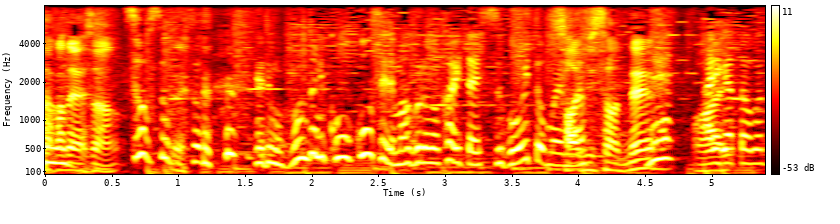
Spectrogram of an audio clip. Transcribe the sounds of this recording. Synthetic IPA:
sakanajasã̰ŋsoːsoːsoːjad̪emo̞ɦõnt̪oɲ̟iko̞ːko̞ːse̞ːd̪e̞maɡɯ̟ɾonokait̪aisɨɡo̞it̪o̞ːmo̞imaasd͡ʑisãnːeneaɾʲiɡat̪oːɡo

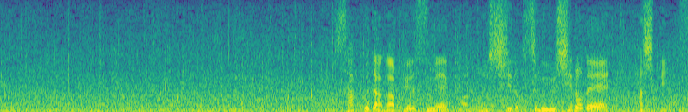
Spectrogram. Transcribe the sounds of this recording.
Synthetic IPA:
sakɯ̟d̪aɡape̞ːsɨme̞ːkaːno̞ɯ̟ɕiɾo̞sɨɡɯ̟ɯ̟ɕiɾo̞d̪e̞ | haɕi̥t̪ːe̞̰ḭma̰sɨ̥

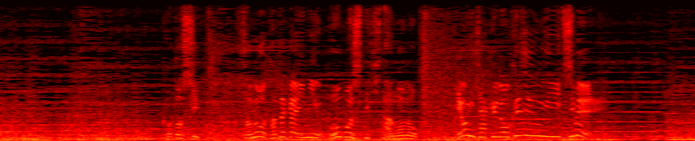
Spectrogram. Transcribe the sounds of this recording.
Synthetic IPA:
ko̞t̪o̞ɕi | so̞no̞t̪at̪akaiɲ̟iʔo̞ːbo̞ɕi̥t̪e̞kʲi̥t̪amo̞no̞ | jõ̞ɰ̃çakɯ̟ɾo̞kɯ̟ʑɨːit͡ɕime̞ː

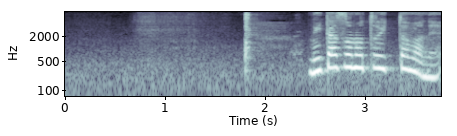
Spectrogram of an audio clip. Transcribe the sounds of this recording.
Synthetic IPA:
mʲit̪azoɾot̪o̞it̪ːaβane

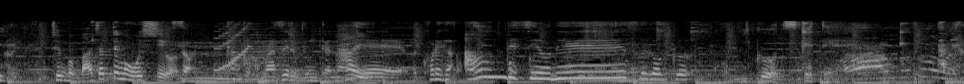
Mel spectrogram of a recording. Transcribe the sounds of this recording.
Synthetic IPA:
z̥e̞mbomaʑat̪ːe̞mo̞ːiɕiːjo̰sonãŋk̪akimazeɾɯ̟bɯ̟̃ŋkanãnd̪e̞ | kʰo̞ɾe̞ɡaaɯ̟̃nd̪e̞sɨjo̞ne̞sɨɡo̞kɯ̟ | ko̰ɲʲikɯ̟ot͡sɨ̥ke̞t̪e̞̰ | ae

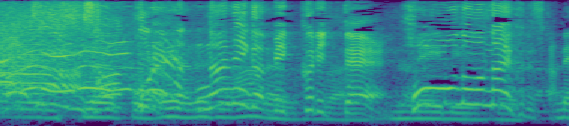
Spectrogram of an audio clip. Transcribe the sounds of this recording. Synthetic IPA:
ko̞ɾenaɲ̟iɡabʲikːɯ̟ɾʲit̪ːe̞hõ̞mːono̞no̞naiɸɯ̟d̪e̞sɨ̥kan

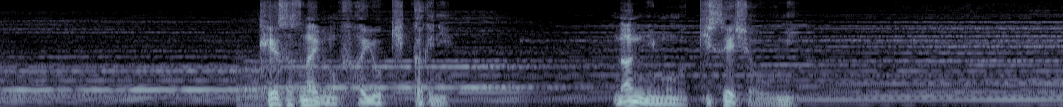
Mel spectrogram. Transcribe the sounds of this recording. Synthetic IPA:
kʰe̞ːsat͡sɨnaibɯ̟no̞ɸɯ̥aio̞kʲʰi̥kːake̞ɲ̟ḭ | nãɲ̟ːĩmːo̞noɡ̥ʲise̞ːɕa̰o̰ɯmʲi

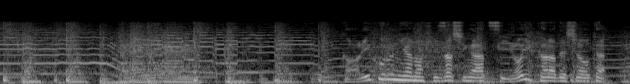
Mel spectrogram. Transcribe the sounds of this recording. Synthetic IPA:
kʰaɾʲiɸo̞ɾɯ̟ɲ̟ijano̞çizaɕiɡat͡sɨjo̞ikaɾad̪e̞ɕo̞ːka

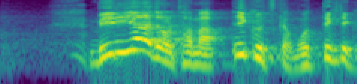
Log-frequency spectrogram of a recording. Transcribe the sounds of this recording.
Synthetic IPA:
bʲiɾʲiaːd̪o̞no̞t̪amaikɯ̟t͡sɨ̥kamo̞t̪ːekʲit̪ek

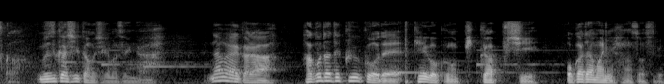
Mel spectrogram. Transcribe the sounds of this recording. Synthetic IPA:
mɯ̟zɨkaɕiːkamo̞ɕiɾe̞masẽ̞ŋɡa | naɡajakaɾa | hako̞d̪at̪̬e̞kɯ̟ːko̞ːd̪e̞ke̞ːɡo̞kɯ̟̃opʲi̥kːɯapːɯ̥ɕi | o̞kad̪amaɲ̟ihãso̞ːsɨɾɯ̟

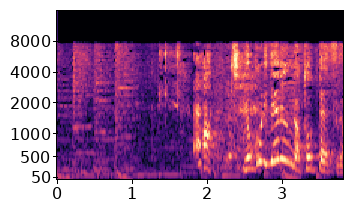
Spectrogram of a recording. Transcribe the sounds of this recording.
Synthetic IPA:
ajo̞ko̞ɲ̟ʲid̪e̞ɾɯ̟̃ŋɡat̪o̞t̪ːajat͡sɨɡa

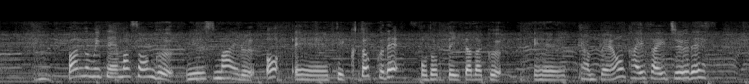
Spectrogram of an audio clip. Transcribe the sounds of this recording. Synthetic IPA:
b̥ãŋɡɯ̟mʲit̪e̞ːmasõ̞ŋɡɯ̟ɲ̟ɨːsɨmaiɾɯ̟o̞eːt̪ikːɯ̥t̪o̞kːɯ̟d̪e̞ | o̞d̪o̞t̪ːe̞it̪ad̪akɯ̟ | eːkʲãmpẽ̞ɰ̃o̞kaisait͡ɕɨːd̪e̞sɨ̥

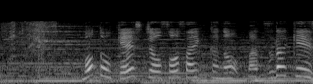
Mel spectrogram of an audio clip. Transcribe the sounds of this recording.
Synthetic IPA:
mo̞t̪o̞ke̞ːɕi̥t͡ɕo̞ːso̞ːsaikːano̞mat͡sɨd̪ake̞ː

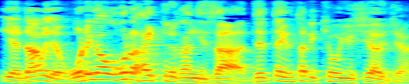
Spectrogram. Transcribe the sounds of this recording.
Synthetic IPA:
ijad̪ame̞d̪aooɾe̞ɡaoɦoɾoɦait̪ːeɾɯ̟kãɲ̟isa̰ze̞t̪ːaiɸɯ̟t̪aɾʲikʲo̞ːjɯ̟ːɕiaɯ̟ʑã̰

